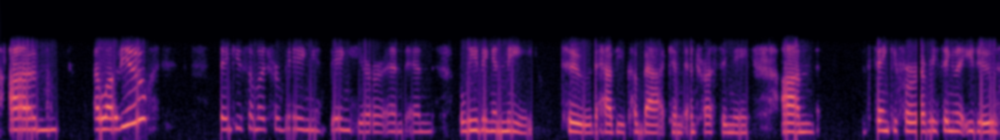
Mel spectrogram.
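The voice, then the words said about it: Choked-up, tearful voice. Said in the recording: “I'm all choked up. I'm verklempt. I'm gonna cry.”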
